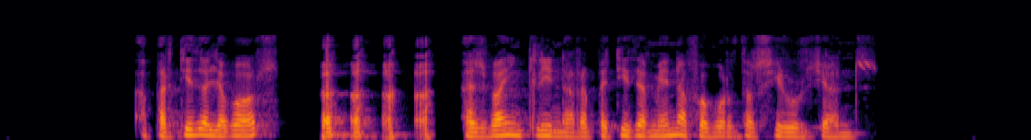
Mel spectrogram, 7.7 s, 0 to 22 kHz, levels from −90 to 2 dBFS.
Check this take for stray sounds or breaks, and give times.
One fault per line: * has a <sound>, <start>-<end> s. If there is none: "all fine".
* has a laugh, 2.4-3.3 s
